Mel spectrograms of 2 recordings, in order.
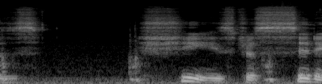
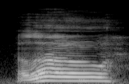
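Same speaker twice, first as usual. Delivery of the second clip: raised voice calling into the house; 7 semitones higher, 10 dB louder than usual. A narrator's reading. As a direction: call to find anyone home. Stallion calling from front room.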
